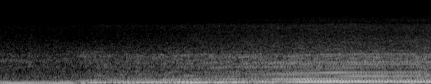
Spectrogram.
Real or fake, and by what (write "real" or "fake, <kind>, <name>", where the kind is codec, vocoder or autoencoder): real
